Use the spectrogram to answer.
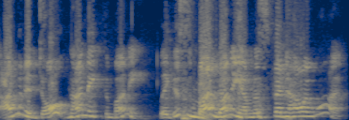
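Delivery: worked-up retold parental comeback; exasperated mom retort. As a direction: lay down the law, indignantly. Mom arguing back at kids in retelling.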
